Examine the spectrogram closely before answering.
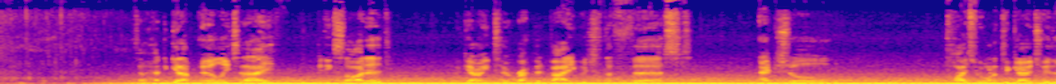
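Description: A car engine hums steadily with road rumble.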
